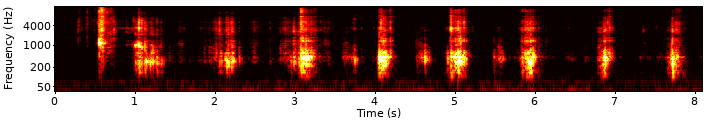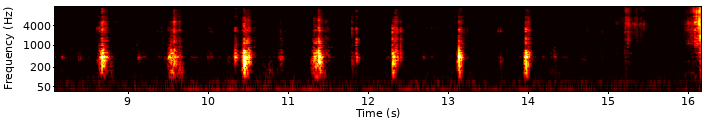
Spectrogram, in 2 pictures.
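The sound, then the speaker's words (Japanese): Crunching bites on a femur bone: many loud, brittle cracks and crunches, spaced fairly regularly about a second apart, with quieter chewing between them and no talking. “これがいわゆる大腿骨か。いただきます。”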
